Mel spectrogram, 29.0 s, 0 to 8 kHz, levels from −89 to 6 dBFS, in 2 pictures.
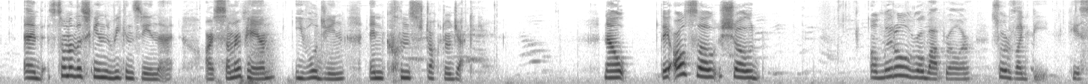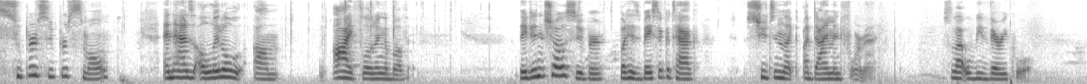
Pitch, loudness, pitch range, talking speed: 220 Hz, -28 LUFS, 195-250 Hz, 135 wpm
